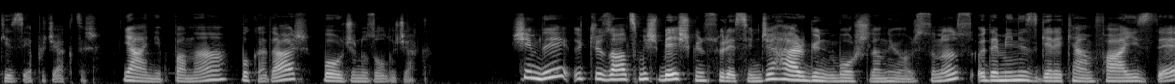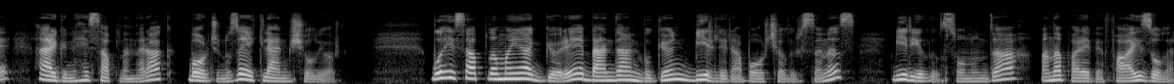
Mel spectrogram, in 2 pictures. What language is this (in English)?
Turkish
